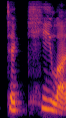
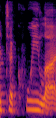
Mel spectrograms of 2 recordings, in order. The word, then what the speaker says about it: tequila: explains this q-u-i sequence in english sometimes the q-u-i can be qua but in spanish it's always ka te kila it's never tequila it's there's never a kw sound here rule number five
